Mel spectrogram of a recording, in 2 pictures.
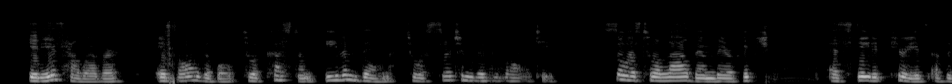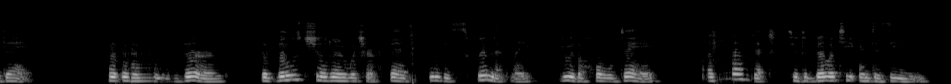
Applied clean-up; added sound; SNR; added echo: neural mask model DeepFilterNet 3.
